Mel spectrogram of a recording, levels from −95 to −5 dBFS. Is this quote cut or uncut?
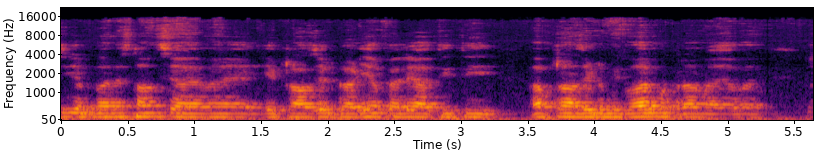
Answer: uncut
